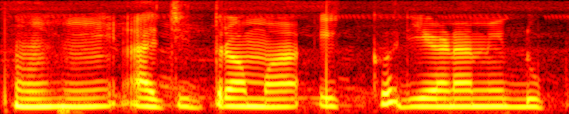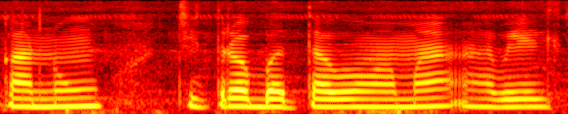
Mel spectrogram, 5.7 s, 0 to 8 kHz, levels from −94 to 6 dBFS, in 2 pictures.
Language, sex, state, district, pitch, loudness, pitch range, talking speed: Gujarati, female, Gujarat, Valsad, 210 Hz, -16 LUFS, 200-215 Hz, 105 wpm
